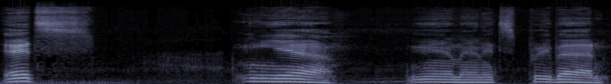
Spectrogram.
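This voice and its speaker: A man's voice: medium pitch, extremely slow, clean tone. A man playing a sarcastic, bantering young survivor of a zombie apocalypse in a fan audio drama. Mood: teasing.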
